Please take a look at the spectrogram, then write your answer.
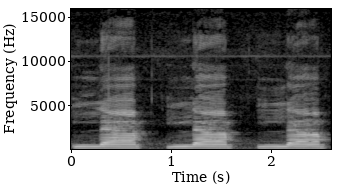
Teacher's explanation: When you pronounce lam, you will feel like your tongue, the edges of your tongue are touching up your upper jaws, and the tip of your tongue is also moving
